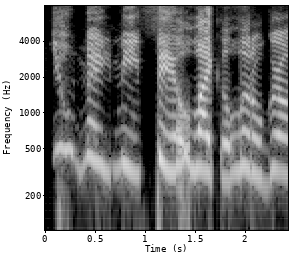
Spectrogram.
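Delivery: mock childish accusation; whiny complaint. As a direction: plead like a wounded kid. Imitating hurt complaint to him.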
